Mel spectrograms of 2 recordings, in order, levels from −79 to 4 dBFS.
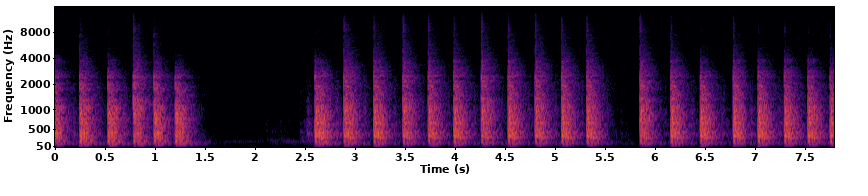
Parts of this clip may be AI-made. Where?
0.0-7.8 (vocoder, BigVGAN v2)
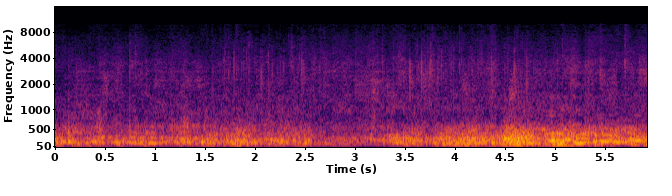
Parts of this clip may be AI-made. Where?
0.0-1.5 (codec, SNAC); 2.7-3.5; 4.8-5.9

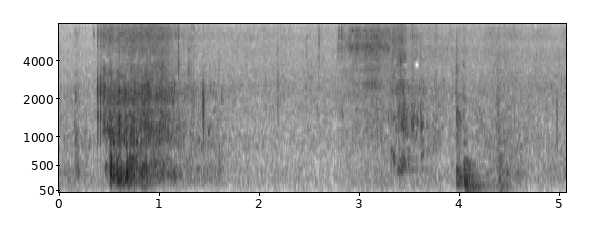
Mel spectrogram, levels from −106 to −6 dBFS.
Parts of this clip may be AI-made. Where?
0.4-0.9 (vocoder, Vocos); 1.3-2.3

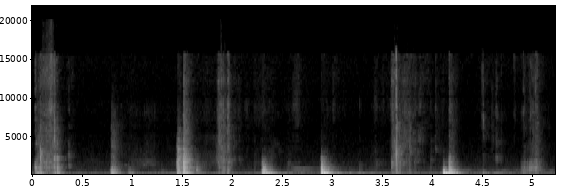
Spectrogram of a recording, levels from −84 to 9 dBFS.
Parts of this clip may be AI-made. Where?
1.4-4.5 (vocoder, BigVGAN v2)

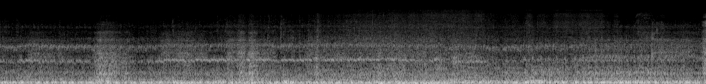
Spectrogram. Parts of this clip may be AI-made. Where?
0.0-5.7 (vocoder, BigVGAN v2); 6.2-7.1

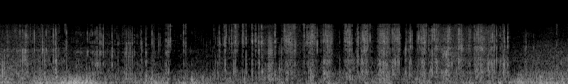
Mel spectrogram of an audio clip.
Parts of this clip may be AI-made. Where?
none

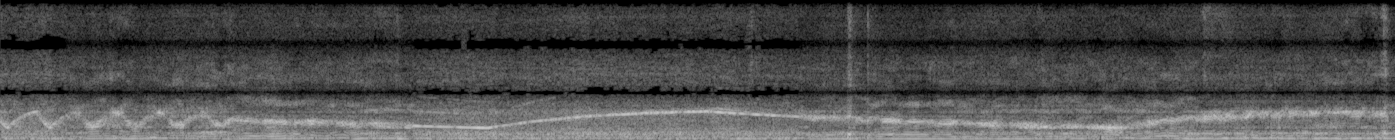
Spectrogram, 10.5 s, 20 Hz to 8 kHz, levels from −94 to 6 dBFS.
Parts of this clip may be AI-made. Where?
0.5-3.1 (codec, SNAC); 6.0-10.5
